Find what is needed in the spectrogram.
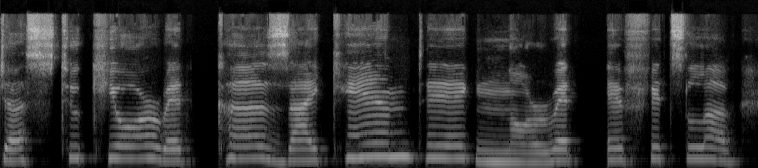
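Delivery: very slow, deliberate, drawn-out slow-motion delivery. Teacher says an English sentence for the students, in slow motion. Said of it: "Eu vou falar a frase em câmera lenta para vocês".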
